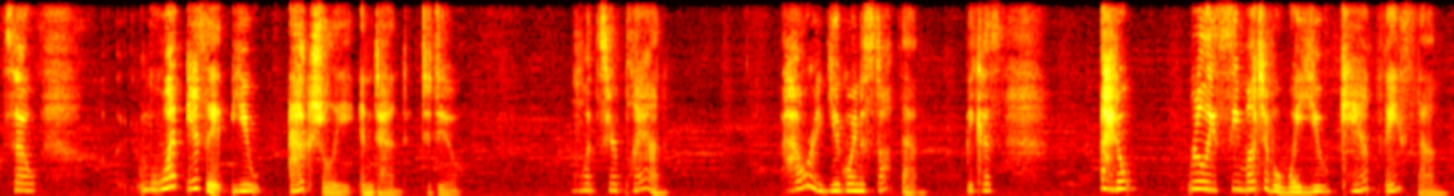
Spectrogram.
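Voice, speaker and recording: A woman performs a predatory female vampire in an intimate roleplay drama. Her voice is fairly high and breathy, and she draws her words out very slowly. She is mocking and possessive, talking down to her prey with teasing confidence. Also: big pitch swings, darkish tone, heavily acted. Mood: condescending, knowing. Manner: mocking, condescending, slow and deliberate.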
